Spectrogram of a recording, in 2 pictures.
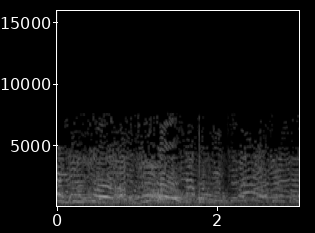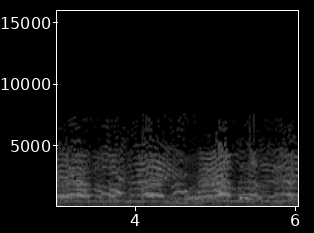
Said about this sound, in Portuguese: Uma gritaria à beira dos portões, com seguranças atentos ao desenrolar dos acontecimentos, 72 horas após a primeira manifestação, igualmente acompanhada pela Voz da América.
